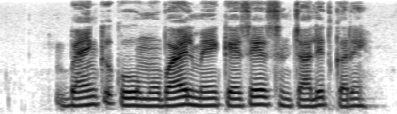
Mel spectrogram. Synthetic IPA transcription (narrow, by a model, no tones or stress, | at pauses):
bɛ̃ːŋkkomoːbaːɪlmẽkɛːsesə̃ɲt͡ʃaːlɪt̪kɐɾẽː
